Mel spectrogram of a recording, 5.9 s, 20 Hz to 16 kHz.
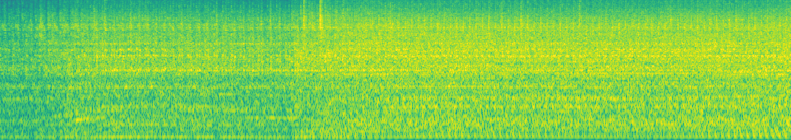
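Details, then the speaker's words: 2018 Mahindra Retriever 750 UTV V-twin at light throttle while stator AC output is measured at 14.5 V: the engine picks up smoothly and settles to a steady lope. Normal running; the charging fault lies past the AC input wires. "Go ahead and give her a little fuel. Increase the RPMs a little."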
